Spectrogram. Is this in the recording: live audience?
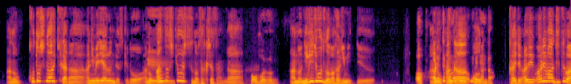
no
